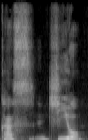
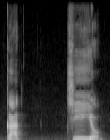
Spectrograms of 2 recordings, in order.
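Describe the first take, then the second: First: The first syllable ends in an s sound. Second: The first syllable ends in a t sound. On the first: The speaker calls it wrong. "no se ha pronunciado cas-chillo, no" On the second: The speaker calls it right. "Su pronunciación va a ser cat-chillo"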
